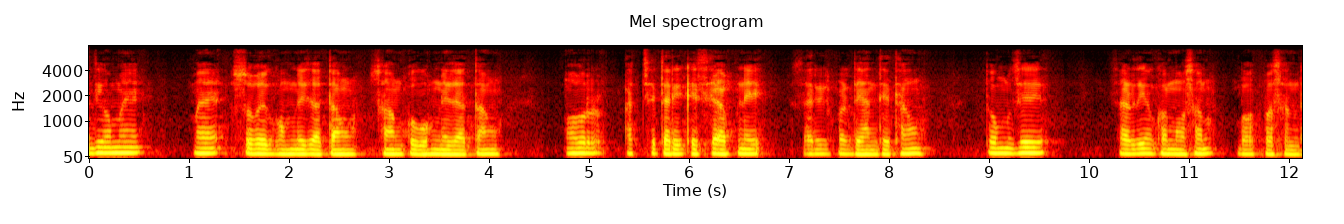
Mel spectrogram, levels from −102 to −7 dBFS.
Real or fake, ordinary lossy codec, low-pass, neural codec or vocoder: fake; MP3, 64 kbps; 7.2 kHz; codec, 16 kHz, 4 kbps, FunCodec, trained on Chinese and English, 50 frames a second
